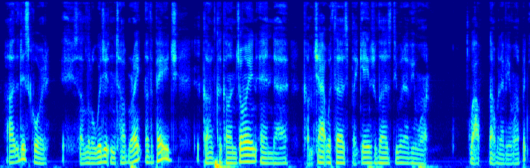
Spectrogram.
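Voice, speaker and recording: A man's voice: deep voice, warm tone, slightly rough, dry recording. A man hosting a podcast solo with casual news commentary, hesitant and self-correcting, in a slightly strained, pressed voice. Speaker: podcast host.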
